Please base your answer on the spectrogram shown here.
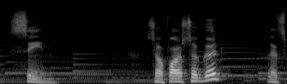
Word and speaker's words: sin: simply means without and it's pronounced like the english sin so far so good let's move on to verse 4.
